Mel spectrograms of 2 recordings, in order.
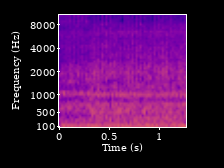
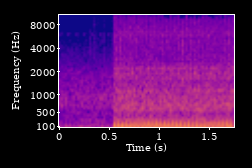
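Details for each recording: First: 2008 Fiat 500 1.2 petrol, one owner, 25,000 miles, after repair of a rough idle (MAP sensor suspected, timing questioned): smooth, even low idle with no misses, hunting or stumble. Normal idle. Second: 2008 Fiat 500 1.2 petrol, 25,000 miles, idling: idle sags every few seconds, rough drone nearly dying then surging back; hunting idle, owner suspects air leak, later finds taped-up cracked intake pipe near airbox.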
